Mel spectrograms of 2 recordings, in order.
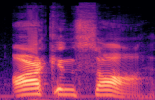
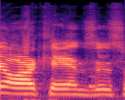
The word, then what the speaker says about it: Arkansas: So in Arkansas, Arkansas must be pronounced Arkansas. That is on the books. You can't say Arkansas or Arkansas, or it has to be Arkansas.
